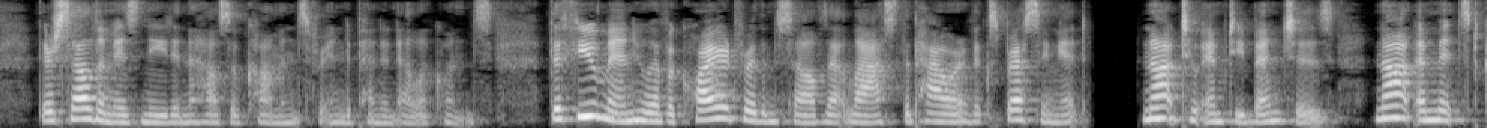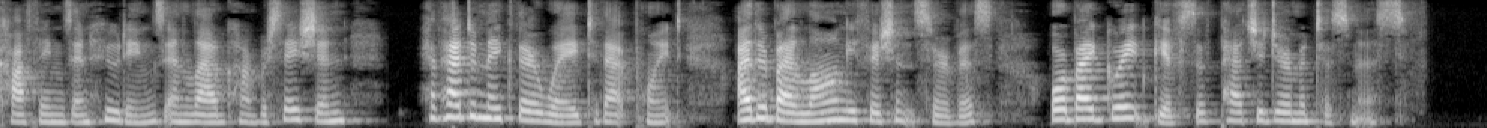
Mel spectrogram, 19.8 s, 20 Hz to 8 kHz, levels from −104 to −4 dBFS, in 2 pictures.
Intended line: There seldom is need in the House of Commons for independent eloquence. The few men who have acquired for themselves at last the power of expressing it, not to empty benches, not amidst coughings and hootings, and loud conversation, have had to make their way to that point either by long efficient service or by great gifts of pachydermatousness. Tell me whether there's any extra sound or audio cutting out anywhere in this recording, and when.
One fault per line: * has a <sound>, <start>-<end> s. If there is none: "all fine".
all fine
